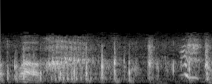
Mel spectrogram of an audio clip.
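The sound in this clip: A horse's hooves clip-clop irregularly as pack animals are led to cross a rope-held bridge at night, muffled and dull-toned, with voices talking alongside.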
